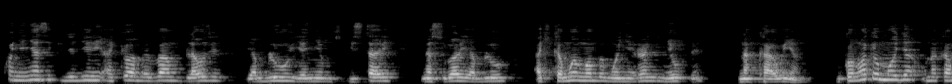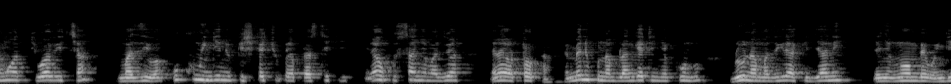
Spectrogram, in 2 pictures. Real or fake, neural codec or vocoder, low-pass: real; none; 7.2 kHz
